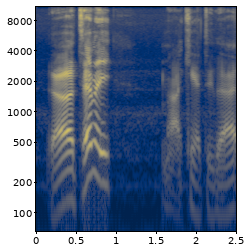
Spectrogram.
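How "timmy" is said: botched, raised, put-on cartoon dad voice. Trying out a voice for a character: Timmy's dad impression. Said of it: "I can't do a Timmy's dad impression".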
